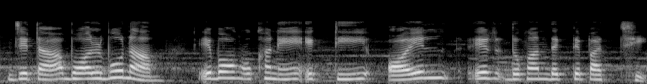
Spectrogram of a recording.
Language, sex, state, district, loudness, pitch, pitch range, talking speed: Bengali, female, West Bengal, Malda, -14 LUFS, 250 Hz, 235-275 Hz, 110 wpm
